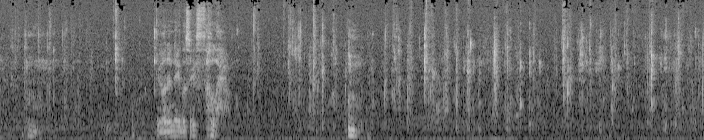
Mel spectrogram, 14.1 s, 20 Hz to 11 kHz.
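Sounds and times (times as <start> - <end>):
wet chewing and lip-smacking: 0.0 - 3.2, 4.4 - 14.0.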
